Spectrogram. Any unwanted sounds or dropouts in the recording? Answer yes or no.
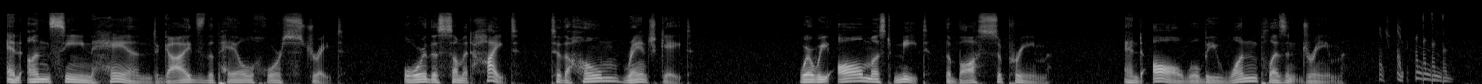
yes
